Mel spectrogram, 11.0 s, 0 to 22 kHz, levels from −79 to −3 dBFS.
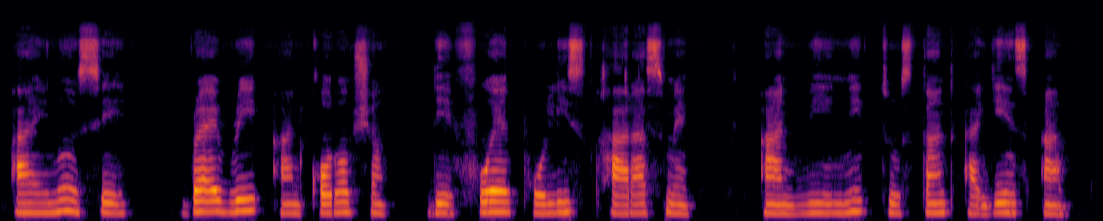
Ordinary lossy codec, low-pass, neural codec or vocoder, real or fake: none; 14.4 kHz; vocoder, 44.1 kHz, 128 mel bands, Pupu-Vocoder; fake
